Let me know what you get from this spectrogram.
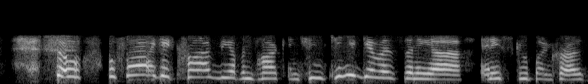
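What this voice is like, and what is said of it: Noticeable non-native accent. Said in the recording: “I have this funky accent, so I butcher things”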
